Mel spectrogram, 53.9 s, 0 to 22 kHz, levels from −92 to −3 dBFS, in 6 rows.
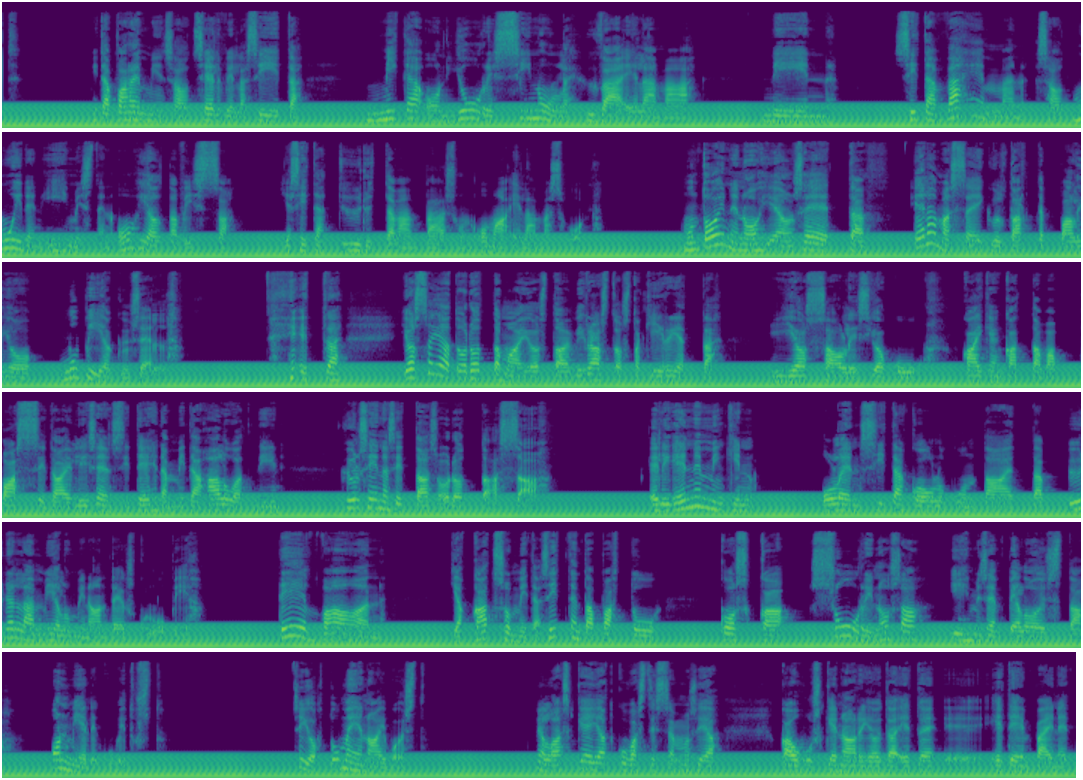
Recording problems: electrical hum; loud; throughout; 60 Hz, 6 dB below the speech

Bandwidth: 16 kHz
